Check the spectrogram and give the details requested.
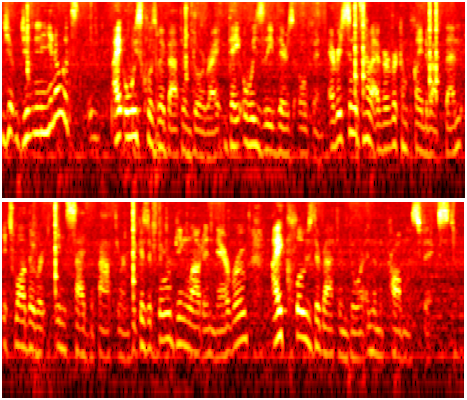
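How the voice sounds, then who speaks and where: A woman's voice: rumbling low, expressive, fast, noisy background. A young adult woman streaming from home on a desk mic, chatting in a rambling, laughing way. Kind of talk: casual stream chat. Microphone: desk condenser mic.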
